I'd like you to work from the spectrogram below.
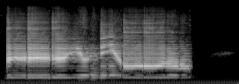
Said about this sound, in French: Sur l'autre guimbarde.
